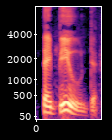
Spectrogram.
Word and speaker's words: debut: others claim 如何如何如何所以记住这个结构这个写作文的时候很好用。那另外我们回来看这个句子，他说另外还有一些人呢 claim 就是宣称，所谓的 claim 就是他不一定有证据但是呢他宣称是这样子。他说 it debuted 那这个字的发音要注意，那个 t 是不发音的所以 debut 然后那个的这过去式 debuted。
